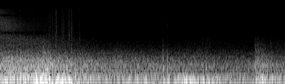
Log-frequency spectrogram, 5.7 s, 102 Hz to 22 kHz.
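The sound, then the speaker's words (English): Atomic bomb explosion over the Japanese industrial city of Hiroshima in 1945: a loud, booming blast roar that gives way to a long, darker, low rumble that slowly subsides. “On August 6th, 1945, the United States dropped an atomic bomb on the Japanese industrial city of Hiroshima.”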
